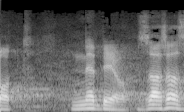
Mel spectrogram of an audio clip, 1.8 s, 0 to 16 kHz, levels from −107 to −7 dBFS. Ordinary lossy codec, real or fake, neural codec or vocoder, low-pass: MP3, 48 kbps; fake; codec, 44.1 kHz, 7.8 kbps, DAC; 14.4 kHz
